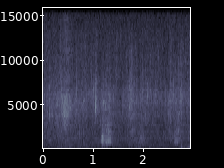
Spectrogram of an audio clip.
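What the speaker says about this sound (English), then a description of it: "So while our meat and onion mixture is finishing cooking" Meat and onion mixture for shepherd's pie frying in a pan, with a soft steady sizzle, a brief clink near the middle and another faint knock near the end.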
